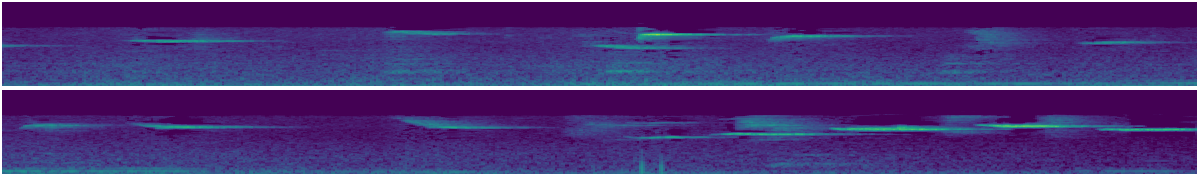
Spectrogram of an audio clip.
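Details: Copper seedeater of the do-re-mi vibrasom song style, singing indoors in a room: a lively run of clear high whistles, some falling and some flat, delivered about twice a second and growing louder toward the end.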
